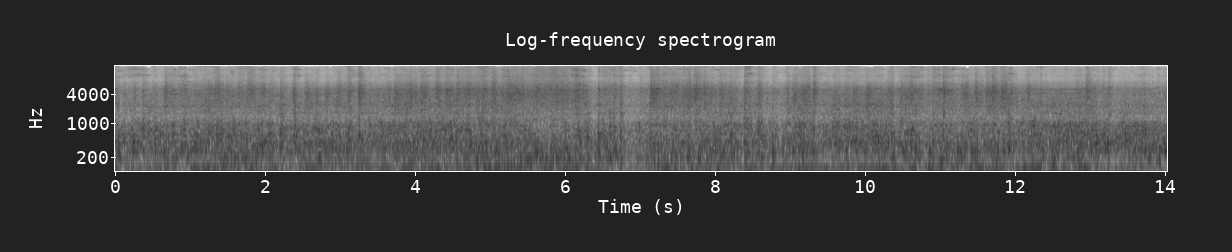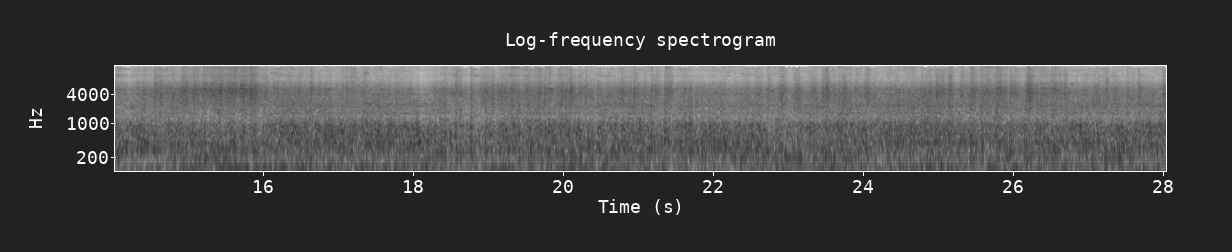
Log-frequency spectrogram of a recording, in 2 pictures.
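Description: Passenger train running along the line, its wheels rolling on the rails with a steady low rumble.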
